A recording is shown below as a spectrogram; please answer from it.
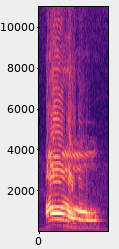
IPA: o:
